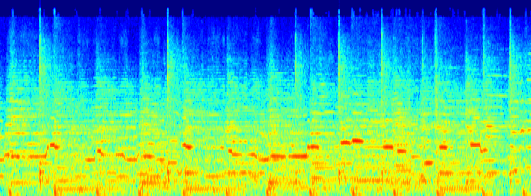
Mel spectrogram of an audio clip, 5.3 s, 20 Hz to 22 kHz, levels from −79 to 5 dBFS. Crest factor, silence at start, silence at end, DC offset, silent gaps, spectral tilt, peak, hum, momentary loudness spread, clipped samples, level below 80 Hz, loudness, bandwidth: 12 dB; 0 s; 0 s; 0.2%; none; -4.5 dB/octave; 0 dBFS; none; 4 LU; under 0.1%; -26 dBFS; -13 LUFS; 19 kHz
